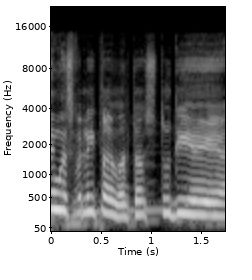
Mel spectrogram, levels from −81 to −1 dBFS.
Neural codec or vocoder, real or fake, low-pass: codec, 32 kHz, 1.9 kbps, SNAC; fake; 14.4 kHz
